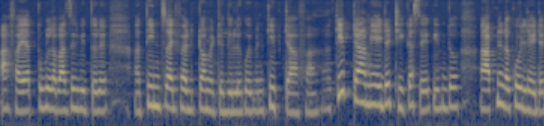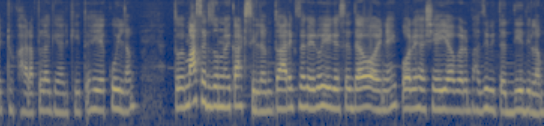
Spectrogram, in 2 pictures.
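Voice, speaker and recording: A young woman with a Madaripur Bengali accent, chatting to viewers while she cooks, slightly hoarse from a cold and making fun of herself. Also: on the high side, warm tone. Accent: Madaripur Bengali dialect. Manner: chatty, self-mocking, talks to viewers while cooking. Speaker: vlogger. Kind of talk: casual cooking vlog narration.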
